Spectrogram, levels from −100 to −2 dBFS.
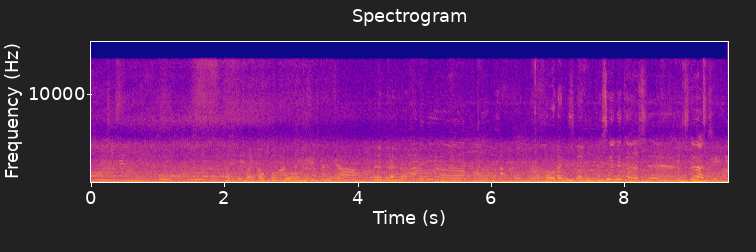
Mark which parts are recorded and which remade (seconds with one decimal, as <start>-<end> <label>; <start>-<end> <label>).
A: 0.0-0.9 recorded; 0.9-2.0 remade; 2.0-9.6 recorded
